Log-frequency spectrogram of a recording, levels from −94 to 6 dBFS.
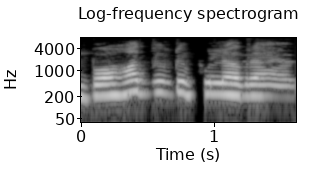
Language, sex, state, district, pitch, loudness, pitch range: Hindi, female, Chhattisgarh, Korba, 225 Hz, -21 LUFS, 215-260 Hz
